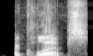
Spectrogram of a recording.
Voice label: "eclipse", American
